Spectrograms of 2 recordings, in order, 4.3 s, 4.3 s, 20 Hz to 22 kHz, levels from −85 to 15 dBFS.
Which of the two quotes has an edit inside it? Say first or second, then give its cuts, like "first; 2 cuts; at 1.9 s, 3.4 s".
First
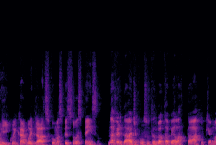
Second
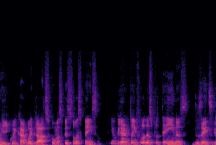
second; 1 cut; at 2.1 s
